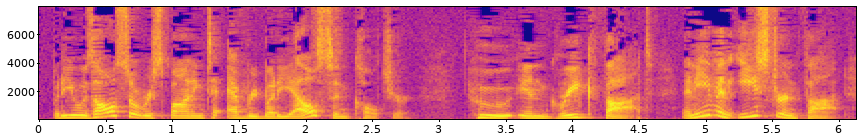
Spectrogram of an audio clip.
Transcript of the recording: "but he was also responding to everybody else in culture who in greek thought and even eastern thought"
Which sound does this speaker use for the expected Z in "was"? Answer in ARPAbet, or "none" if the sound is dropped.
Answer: Z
